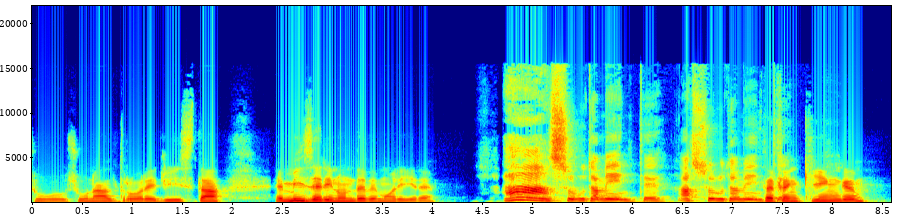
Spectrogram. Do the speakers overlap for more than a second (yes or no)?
no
